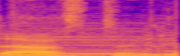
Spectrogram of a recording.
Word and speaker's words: Dustin: My last name is spelled, of course, first name is spelled Dustin, D-U-S-T-I-N. Last name is spelled Warnke, W-A-R-N-C-K-E, and that is on my YouTube channel.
